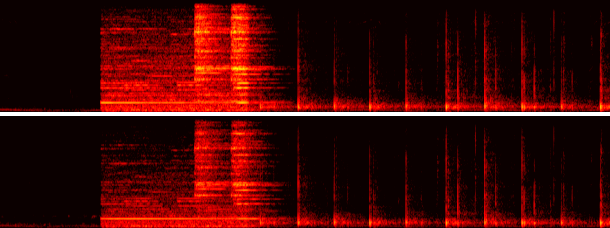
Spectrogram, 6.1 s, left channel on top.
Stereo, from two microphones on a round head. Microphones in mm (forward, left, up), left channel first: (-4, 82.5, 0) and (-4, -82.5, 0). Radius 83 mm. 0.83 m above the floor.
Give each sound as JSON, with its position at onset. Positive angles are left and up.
{"t": 1.0, "sound": "a bell", "side_deg": 40, "distance_m": 0.9}
{"t": 2.6, "sound": "running footsteps", "side_deg": -5, "distance_m": 1.4}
